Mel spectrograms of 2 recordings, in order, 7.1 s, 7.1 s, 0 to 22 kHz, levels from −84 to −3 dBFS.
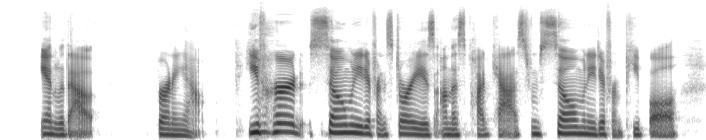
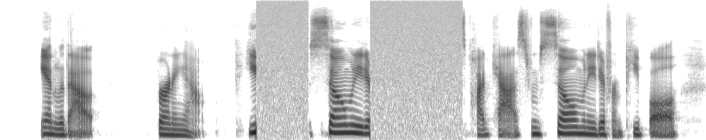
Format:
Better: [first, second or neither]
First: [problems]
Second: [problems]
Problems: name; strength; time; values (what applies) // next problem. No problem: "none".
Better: first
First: none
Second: audio cutting out; filled with static; at 2.5 s for 0.5 s and at 3.5 s for 1 s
